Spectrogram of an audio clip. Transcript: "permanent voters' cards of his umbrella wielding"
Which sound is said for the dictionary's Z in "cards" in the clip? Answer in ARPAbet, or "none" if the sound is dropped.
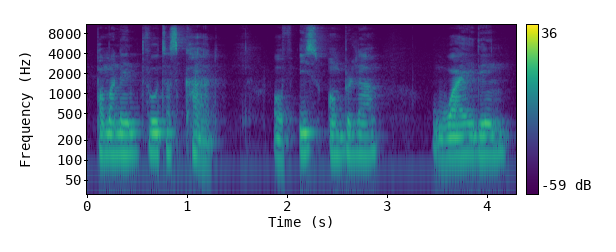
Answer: none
